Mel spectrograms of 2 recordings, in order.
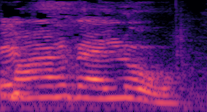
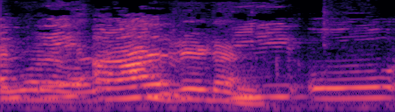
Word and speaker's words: Marvolo: No, Marvello. No, it's not Marvello. It's Marvolo. It's okay, M-A-R-V-O-L-O.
